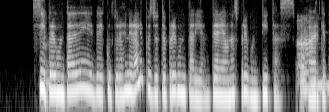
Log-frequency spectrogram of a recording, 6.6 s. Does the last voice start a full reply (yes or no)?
yes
